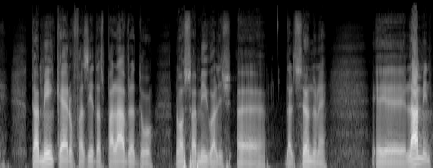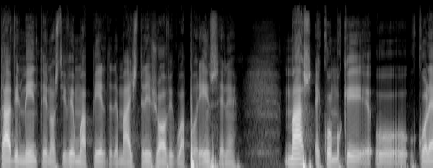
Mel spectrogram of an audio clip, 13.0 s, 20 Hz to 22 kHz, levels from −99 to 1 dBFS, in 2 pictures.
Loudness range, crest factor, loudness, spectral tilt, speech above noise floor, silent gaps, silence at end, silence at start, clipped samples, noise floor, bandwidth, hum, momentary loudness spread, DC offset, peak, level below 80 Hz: 6 LU; 22 dB; -22 LUFS; -7 dB/octave; 33 dB; none; 0 s; 0.05 s; under 0.1%; -54 dBFS; 16 kHz; none; 15 LU; under 0.1%; 0 dBFS; -36 dBFS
